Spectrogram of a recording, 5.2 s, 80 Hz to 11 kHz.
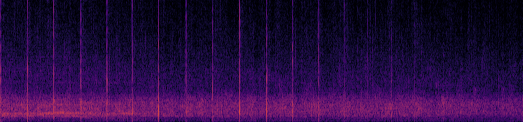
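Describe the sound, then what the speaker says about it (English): Audience applause rings out for sixth- to eighth-grade student models at a teen runway exhibition, a steady crowd wash punctuated by sharp individual claps, sustained throughout and easing slightly toward the end. "let us give another round of applause to some of the most iconic 6th, 7th, and 8th graders we have ever seen"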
